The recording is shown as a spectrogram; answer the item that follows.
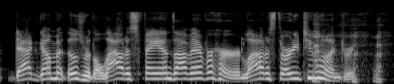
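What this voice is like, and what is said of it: Imitates another person's voice. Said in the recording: “my Roy impression.”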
